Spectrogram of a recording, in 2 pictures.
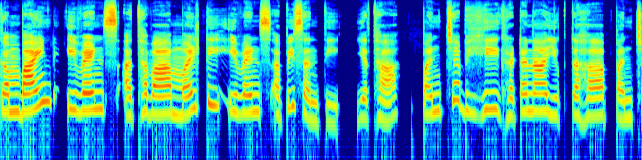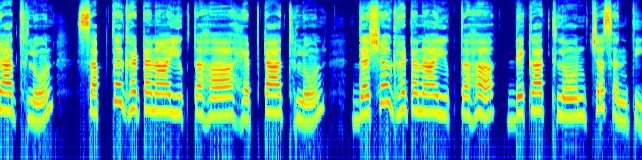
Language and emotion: Sanskrit, neutral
